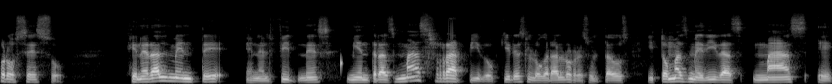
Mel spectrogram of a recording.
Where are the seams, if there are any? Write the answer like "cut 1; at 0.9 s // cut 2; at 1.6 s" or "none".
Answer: none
